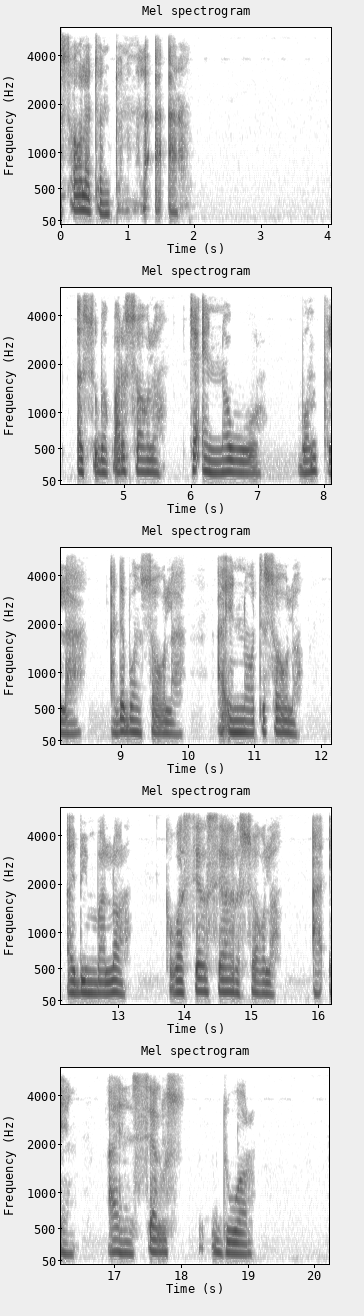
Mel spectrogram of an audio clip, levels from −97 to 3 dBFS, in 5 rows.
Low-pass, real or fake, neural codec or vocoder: 5.4 kHz; real; none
